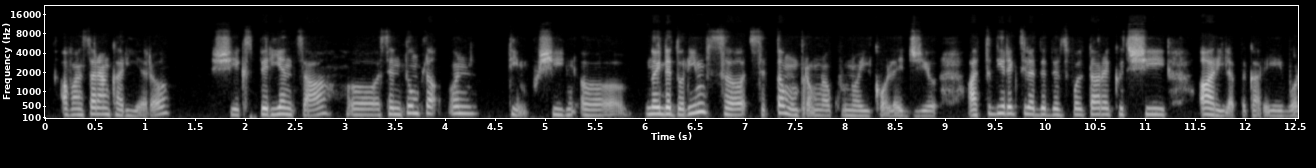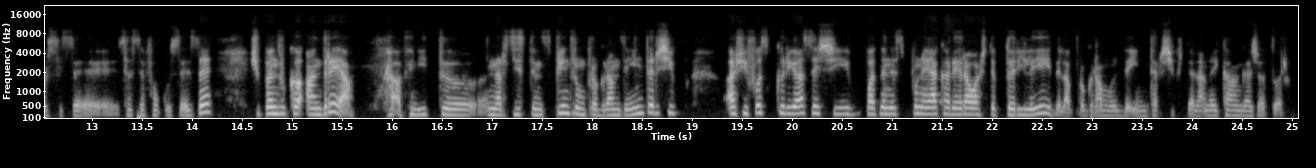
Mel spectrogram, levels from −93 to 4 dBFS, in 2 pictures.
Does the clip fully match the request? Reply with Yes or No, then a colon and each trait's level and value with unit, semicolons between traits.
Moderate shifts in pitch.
Yes: average, 3.2 semitones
